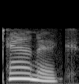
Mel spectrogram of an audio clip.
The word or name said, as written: tannic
